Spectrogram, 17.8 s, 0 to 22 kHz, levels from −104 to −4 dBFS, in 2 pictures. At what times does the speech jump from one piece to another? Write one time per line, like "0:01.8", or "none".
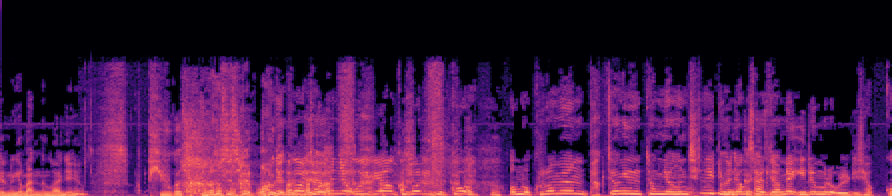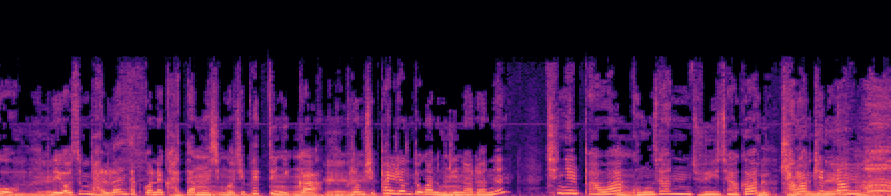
0:12.1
